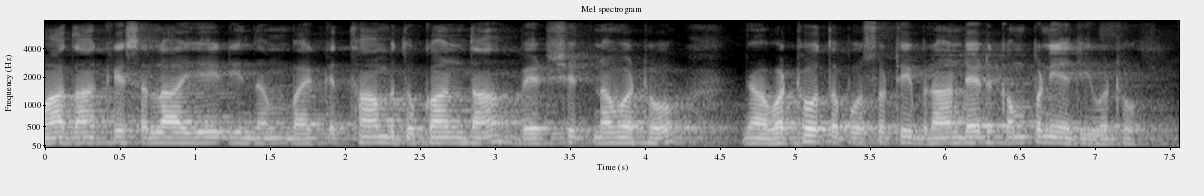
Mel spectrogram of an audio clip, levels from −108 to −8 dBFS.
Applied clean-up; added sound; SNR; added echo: none; none; none; none.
